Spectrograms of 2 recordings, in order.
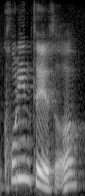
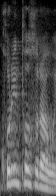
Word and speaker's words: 코린토스: 엉뚱한 사건이 벌어지는데 오이디푸스가 떠나온 자기 고향이라고 할 수 있는 그 코린트에서 코린토스라고 이제 표기가 나오죠. 이게 이제 오리지널 발음이고 저는 이제 코린트라고 하는 거는 말 한마디 줄이려고 이제 경제적으로 이제 코린트라고 그러는데 코린트에서 사자가 오는 거예요.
